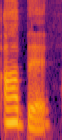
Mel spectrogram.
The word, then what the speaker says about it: Abe: House my name is Abbot but in the United States some people mistakenly pronounce my name is Abe but that is not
